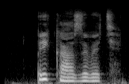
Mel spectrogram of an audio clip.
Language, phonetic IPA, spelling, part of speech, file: Russian, [prʲɪˈkazɨvətʲ], приказывать, verb, Ru-приказывать.ogg
- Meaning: to order, to command, to give orders, to direct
